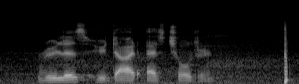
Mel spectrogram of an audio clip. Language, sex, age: English, male, 19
